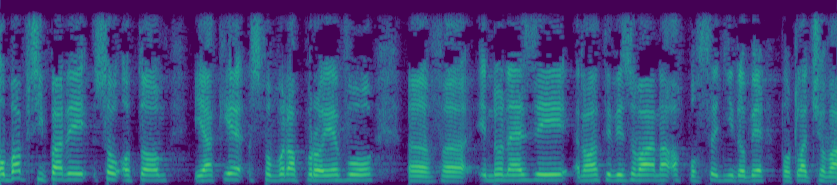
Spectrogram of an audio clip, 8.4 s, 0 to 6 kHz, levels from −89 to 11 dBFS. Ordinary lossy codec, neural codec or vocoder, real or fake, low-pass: none; none; real; 5.4 kHz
